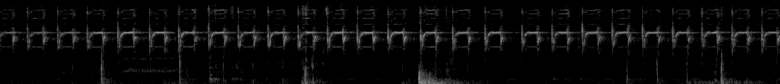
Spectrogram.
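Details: Plain prinia (ciblek sawah) in full song, a long clicking run: buzzy, ticking notes repeated steadily about three times a second without a break, with faint low knocks in the background.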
